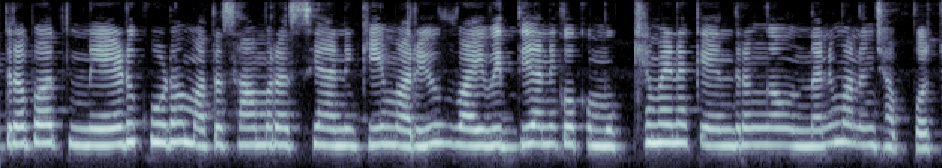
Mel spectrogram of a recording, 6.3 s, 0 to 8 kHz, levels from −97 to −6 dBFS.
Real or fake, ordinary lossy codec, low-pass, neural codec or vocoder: real; none; none; none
